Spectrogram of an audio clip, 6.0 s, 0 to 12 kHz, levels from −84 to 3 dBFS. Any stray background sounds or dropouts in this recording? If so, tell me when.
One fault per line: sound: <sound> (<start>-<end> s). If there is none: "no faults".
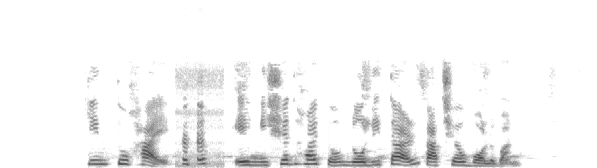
sound: laugh (1.8-2.1 s)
